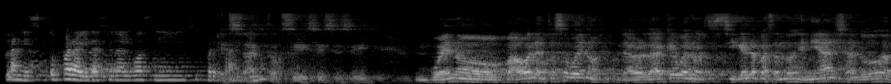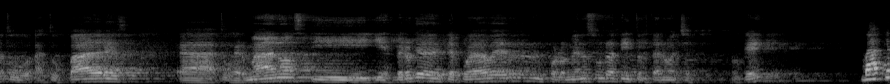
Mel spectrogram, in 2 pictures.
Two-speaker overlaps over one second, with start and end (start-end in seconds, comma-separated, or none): none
